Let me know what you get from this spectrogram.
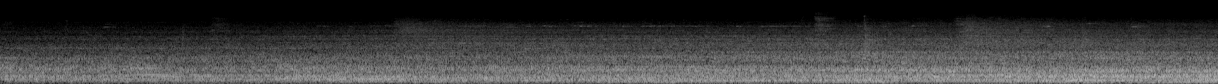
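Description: Class 158 diesel multiple unit running into the platform, its engine hum and wheel-on-rail noise growing gradually louder as it approaches.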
